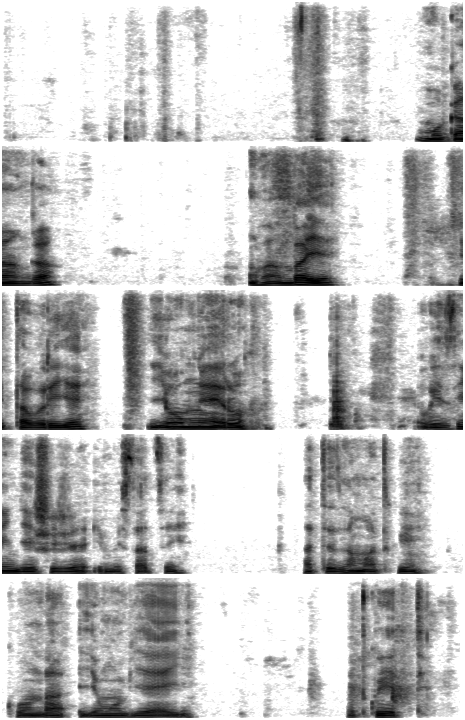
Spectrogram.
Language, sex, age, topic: Kinyarwanda, male, 25-35, health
